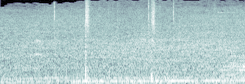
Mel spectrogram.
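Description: Steady low rumble of road traffic in the outdoor background, with a couple of short light clicks about one and one and a half seconds in.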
